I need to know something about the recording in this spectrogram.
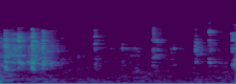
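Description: Faint computer keyboard typing: a few scattered key clicks over near-silent room tone.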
